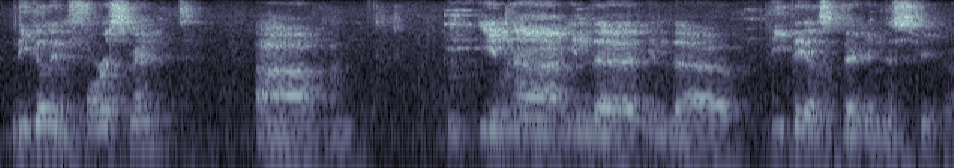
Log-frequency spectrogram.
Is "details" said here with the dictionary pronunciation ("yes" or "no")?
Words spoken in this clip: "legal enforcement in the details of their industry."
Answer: no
